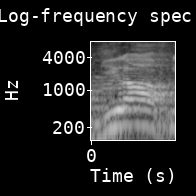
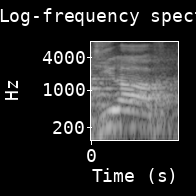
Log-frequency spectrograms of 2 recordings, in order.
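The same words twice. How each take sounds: First: गिराफ starting with g as in give; hard g misreading. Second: जिराफ starting with a "j" sound; soft g. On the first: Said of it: "इसको गिराफ नहीं पढ़ना". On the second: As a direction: model जिराफ, g softened to j. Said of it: "क्या पढ़ना है". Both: Shown as a demonstration.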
